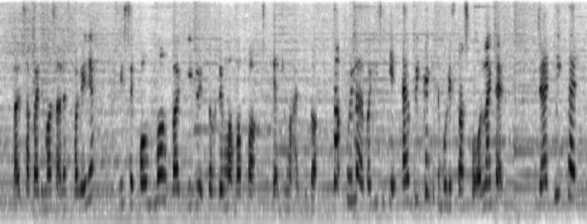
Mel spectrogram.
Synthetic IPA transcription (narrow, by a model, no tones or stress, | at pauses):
kalsabajdimãsadansəbaɡajɲə | isəkomahbaɡiduɪtʔ̚t̪kəɾudəmaʔbapaʔsət̪iap̚d͡ʒumaʔat̪̚d͡ʒuɡaʔt̪aʔpulalbaɡisikɪt̪̚ɛvɾit̪ankit̪abolɛht̪ɾanspɔt̚ɔnlajnkan | d͡ʒadikan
